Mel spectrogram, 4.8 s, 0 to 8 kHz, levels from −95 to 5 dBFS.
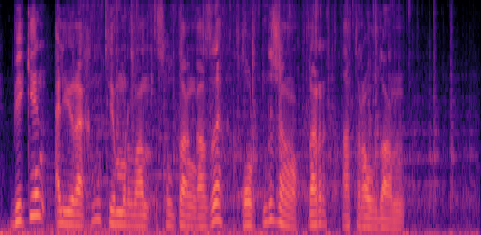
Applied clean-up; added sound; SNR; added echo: none; Sink (filling or washing); 12 dB; none.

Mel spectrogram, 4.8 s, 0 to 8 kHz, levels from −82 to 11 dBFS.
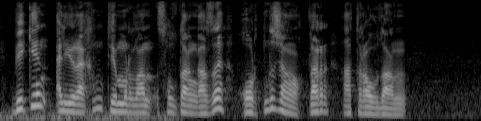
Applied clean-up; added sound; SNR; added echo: none; none; none; none.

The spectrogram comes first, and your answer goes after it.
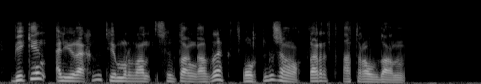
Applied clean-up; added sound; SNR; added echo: neural diffusion model UNIVERSE++.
